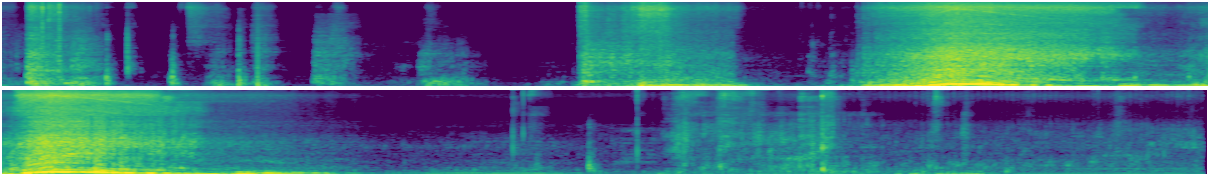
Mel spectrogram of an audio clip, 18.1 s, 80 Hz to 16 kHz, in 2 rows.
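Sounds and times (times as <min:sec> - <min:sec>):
car engine revving: 0:06.4 - 0:12.9.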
